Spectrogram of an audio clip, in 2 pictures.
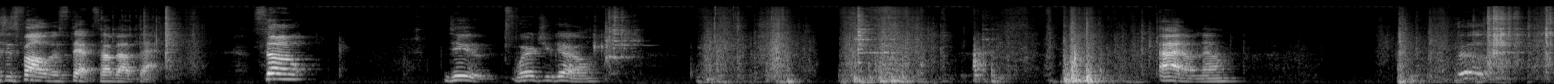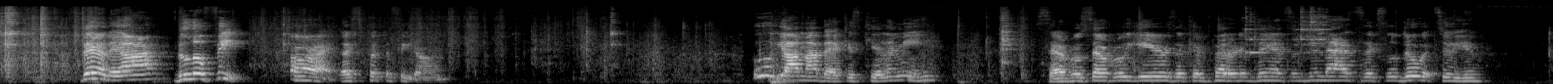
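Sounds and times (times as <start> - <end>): cardboard scraping and rustling: 7.0 - 11.5.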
